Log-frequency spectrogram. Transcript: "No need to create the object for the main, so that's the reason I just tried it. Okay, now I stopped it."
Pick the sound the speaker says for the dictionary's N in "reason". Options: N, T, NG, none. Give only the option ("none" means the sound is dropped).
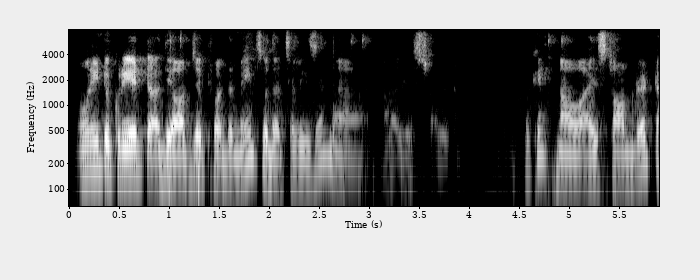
N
